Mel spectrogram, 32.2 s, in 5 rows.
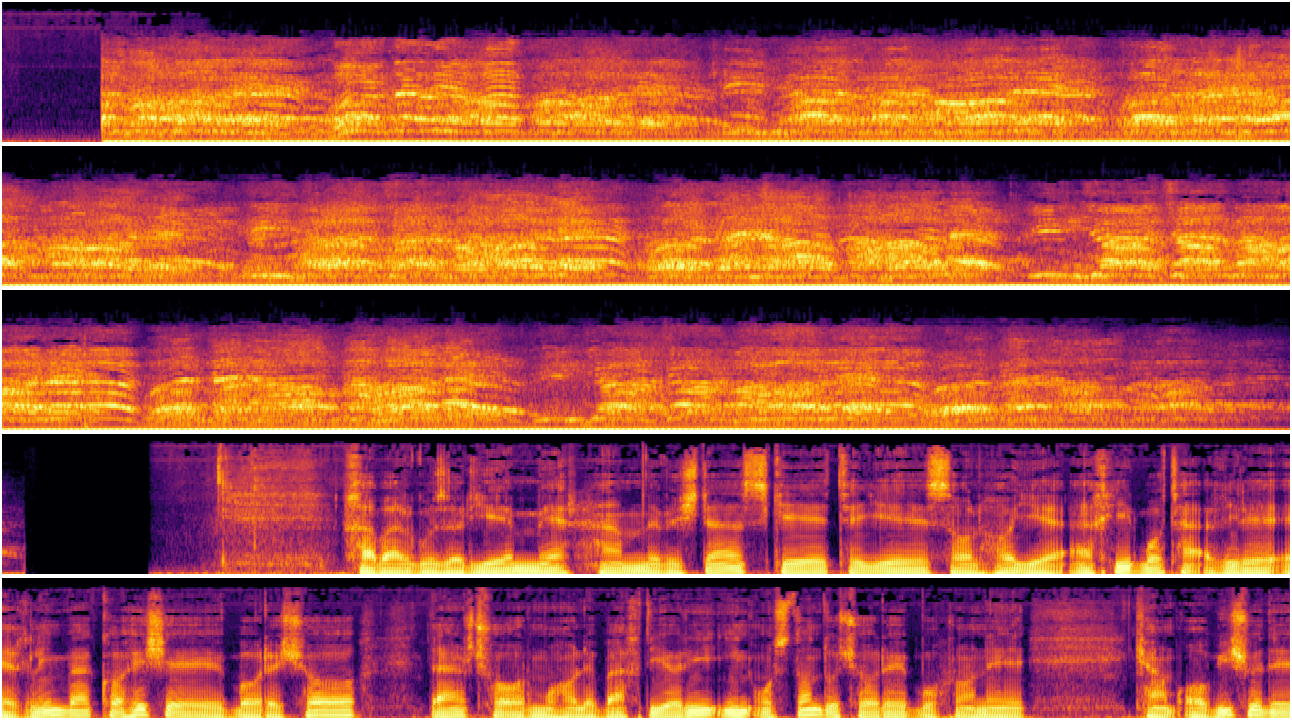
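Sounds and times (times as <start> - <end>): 
large crowd of protesters chanting in unison: 0.5 - 19.4
speech: 21.4 - 32.1.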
